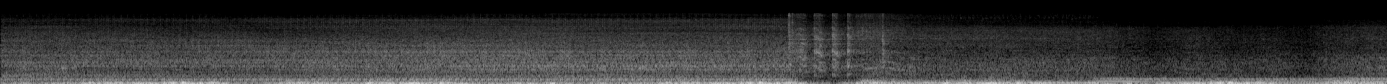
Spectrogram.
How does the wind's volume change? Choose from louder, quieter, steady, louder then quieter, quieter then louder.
steady.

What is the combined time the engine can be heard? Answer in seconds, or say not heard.
14 s.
